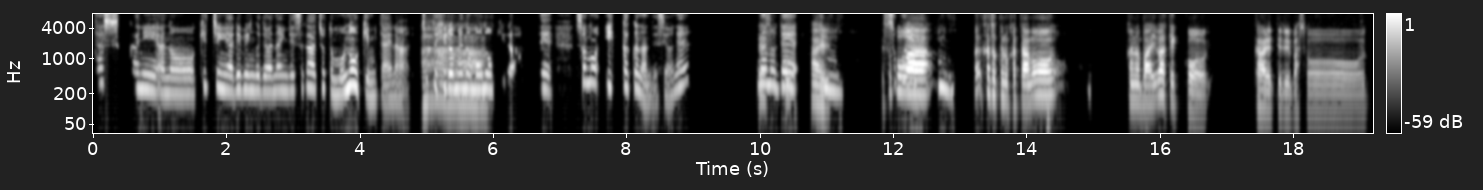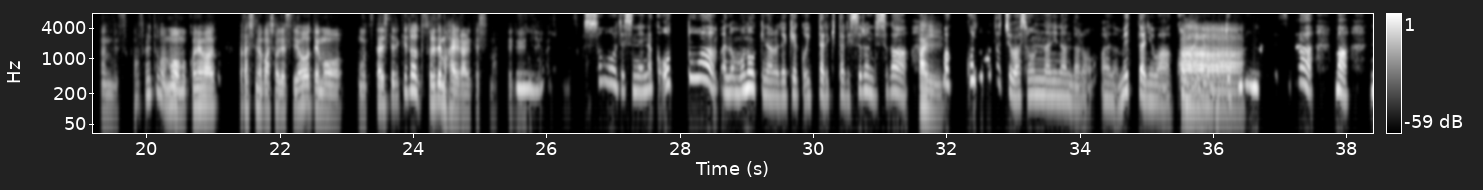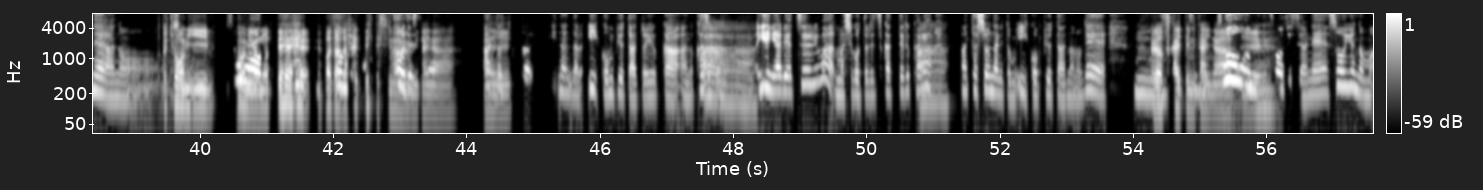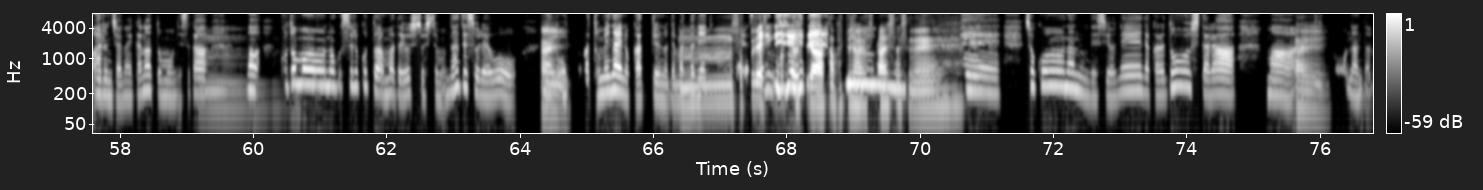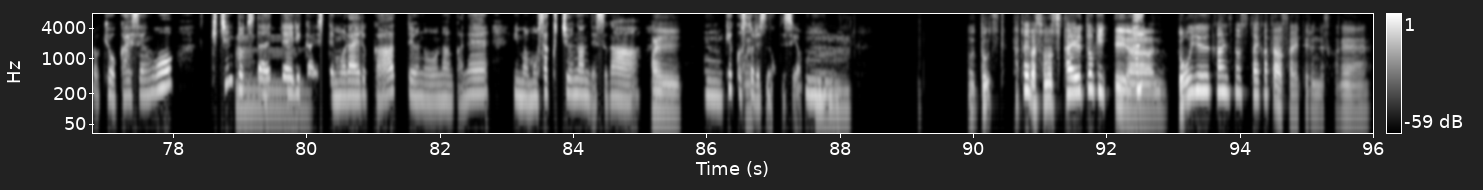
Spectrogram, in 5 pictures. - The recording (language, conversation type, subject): Japanese, advice, 家族に自分の希望や限界を無理なく伝え、理解してもらうにはどうすればいいですか？
- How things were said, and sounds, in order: other noise; unintelligible speech; laugh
